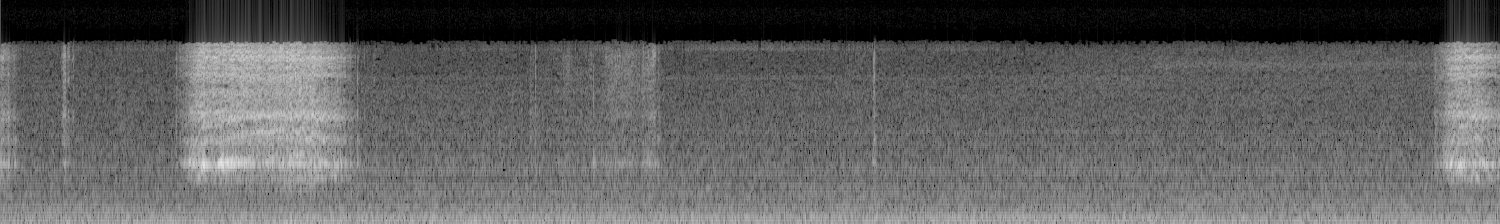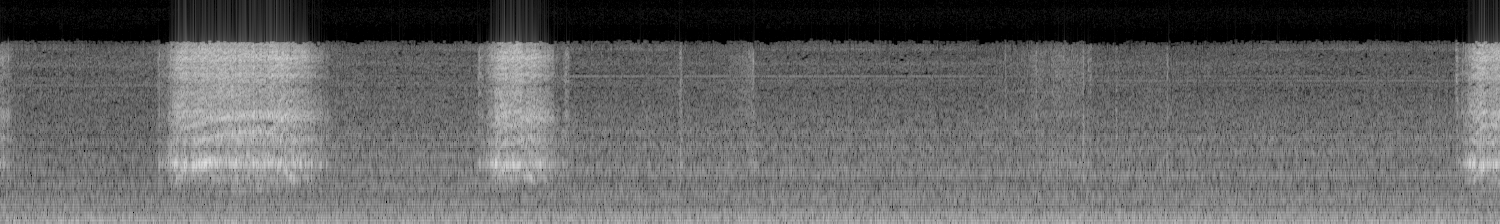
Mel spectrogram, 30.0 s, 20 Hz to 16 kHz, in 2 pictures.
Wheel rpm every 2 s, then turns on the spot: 20, 70, 20, 10, 0, 0, 0, 10, 80, 20, 20, 0, 0, 0, 20.
4-8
